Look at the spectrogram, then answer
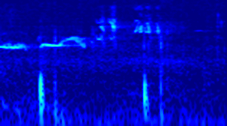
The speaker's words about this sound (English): Try to walk to the sound of my footsteps so that we can stay together.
